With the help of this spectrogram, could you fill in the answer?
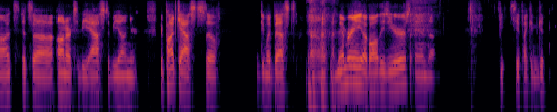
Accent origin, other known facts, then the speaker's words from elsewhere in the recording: Denver, Colorado, United States; also born or lived in Arkansas; I'm from Denver, Colorado. Raised here mostly. I spent some time in Arkansas. My father is an archaeologist there and stayed there. And I was in the military.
